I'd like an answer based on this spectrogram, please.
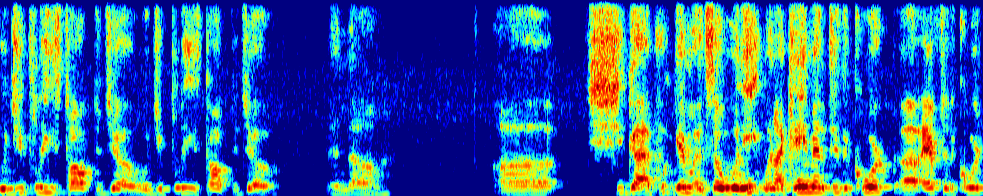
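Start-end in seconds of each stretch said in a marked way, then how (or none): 0.0-2.8 put-on pleading, much quieter. Retelling his girlfriend asking a man in an office on his behalf, imitating her pleading. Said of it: "my girlfriend was there pleading".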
